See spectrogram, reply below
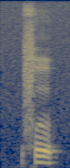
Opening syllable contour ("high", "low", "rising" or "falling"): low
